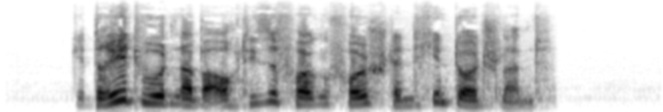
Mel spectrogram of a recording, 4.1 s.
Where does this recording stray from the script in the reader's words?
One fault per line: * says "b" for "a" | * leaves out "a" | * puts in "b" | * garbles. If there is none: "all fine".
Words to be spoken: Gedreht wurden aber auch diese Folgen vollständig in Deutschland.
all fine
